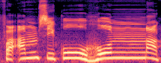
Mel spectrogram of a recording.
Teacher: فَأَمْسِكُوهُنَّ کی نون مشدد ہے، سختی سے جمع کر پڑھیں گے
